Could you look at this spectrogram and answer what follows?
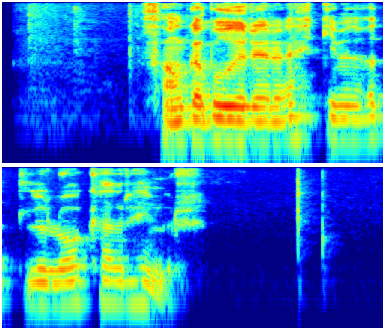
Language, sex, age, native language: Icelandic, male, 50-59, Icelandic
